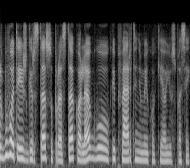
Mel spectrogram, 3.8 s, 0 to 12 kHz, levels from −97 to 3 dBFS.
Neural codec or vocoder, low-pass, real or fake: none; 7.2 kHz; real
